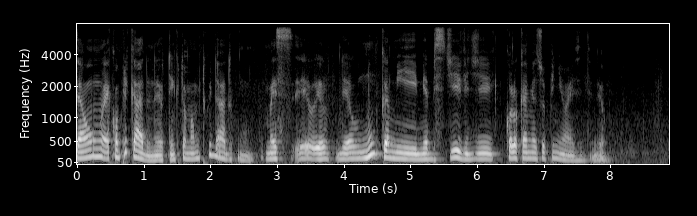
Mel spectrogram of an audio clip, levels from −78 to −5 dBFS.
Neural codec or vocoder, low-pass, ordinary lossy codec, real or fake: none; 7.2 kHz; none; real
